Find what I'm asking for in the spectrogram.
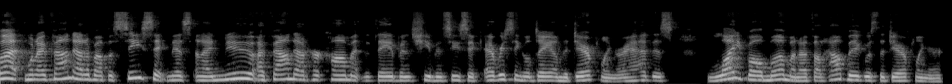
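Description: With an American accent, a woman talks at a very fast pace with hardly any pauses, her medium pitch moving in ordinary ways over a quiet background. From Ohio, US Midwest. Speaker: author. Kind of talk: interview.

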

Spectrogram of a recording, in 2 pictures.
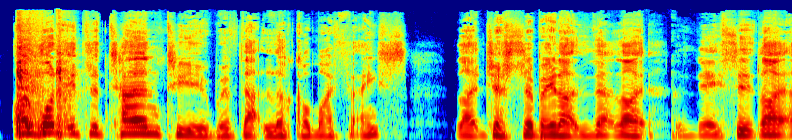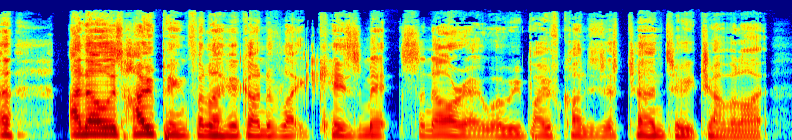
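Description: In a very clean recording with a silent background, a man with a British accent speaks at a moderate pace in a dry, close sound with no echo. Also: medium pitch for a man, ordinary pitch variation. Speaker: podcast host. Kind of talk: casual chat. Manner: stutters at times.

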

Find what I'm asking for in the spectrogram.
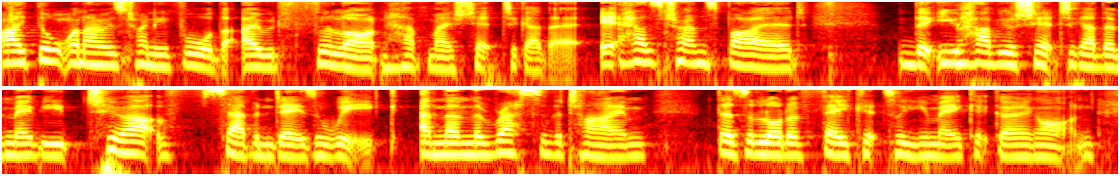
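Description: A croaky woman talks at a fairly quick pace with few pauses. Her pitch is low, with ordinary variation.

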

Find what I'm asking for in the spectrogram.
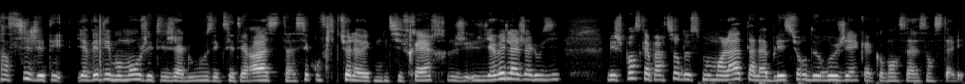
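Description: A woman speaks at a fairly quick pace in an unremarkable speaking voice, fairly high in pitch, with a dry, close sound and no echo. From France, Paris. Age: 20s. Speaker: student and mental health influencer. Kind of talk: personal testimony in casual interview.

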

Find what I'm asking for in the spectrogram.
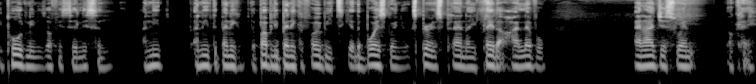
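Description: The voice is somewhat breathy and monotone, with flat intonation. It runs at a very fast pace yet has long, frequent pauses. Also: man, medium pitch for a man. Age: 30s. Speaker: footballer. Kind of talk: casual chat.

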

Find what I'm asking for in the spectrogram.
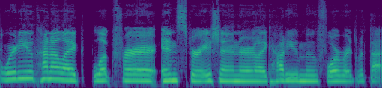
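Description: A woman talks in a plain, everyday voice, fairly high in pitch, at a moderate pace with hardly any pauses. The sound is dry and close with no echo. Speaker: podcast host and interviewer. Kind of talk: casual interview.

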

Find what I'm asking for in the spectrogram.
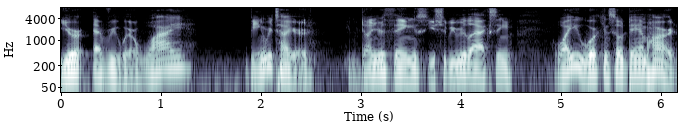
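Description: Over a very clean recording with a silent background, a man with an American accent talks fairly quickly in a plain, everyday voice with lively intonation. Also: medium pitch for a man. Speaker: podcast host. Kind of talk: interview conversation.

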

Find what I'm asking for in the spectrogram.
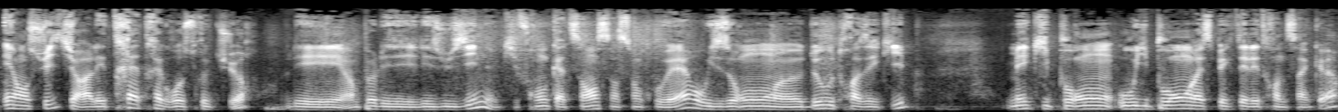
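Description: A man with a normal speaking voice talks at a moderate pace. His pitch sits fairly low, and his intonation is lively. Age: young. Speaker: chef, restaurant owner. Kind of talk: casual interview. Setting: in a restaurant.

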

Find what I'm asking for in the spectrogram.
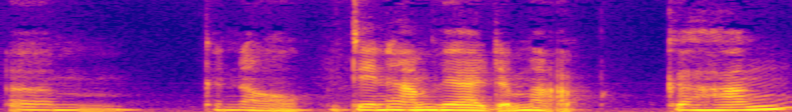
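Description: Somewhat breathy delivery from a woman, paced moderately. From Germany, Übach-Palenberg near Aachen. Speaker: true crime podcaster. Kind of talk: casual storytelling chat.

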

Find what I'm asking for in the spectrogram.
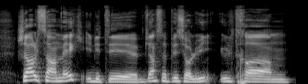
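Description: Over a silent background on a very clean recording, a man speaks at a moderate pace with ordinary pitch variation. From France. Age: 20s. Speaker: podcaster. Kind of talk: casual storytelling monologue. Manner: animated.

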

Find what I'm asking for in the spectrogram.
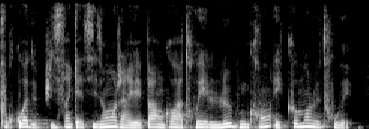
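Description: A woman speaks at a fairly slow pace in a very deep, low voice, her tone dark and mellow and her intonation fairly even. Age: 30s. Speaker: career changer sharing her story. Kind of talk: interview testimony.

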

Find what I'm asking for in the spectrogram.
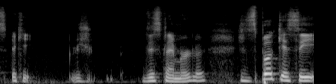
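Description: A woman with a Quebec accent, fairly low in pitch, with ordinary pitch variation at a moderate pace. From Quebec, Longueuil. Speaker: brewery and convenience store co-owner. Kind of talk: interview conversation.

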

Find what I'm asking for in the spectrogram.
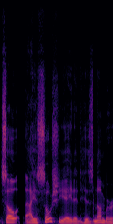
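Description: In a Brooklyn accent, a man speaks with a dark, mellow tone and ordinary pitch variation, on a very clean recording with a silent background. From US Northeast, Brooklyn, New York City. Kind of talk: interview. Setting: studio.

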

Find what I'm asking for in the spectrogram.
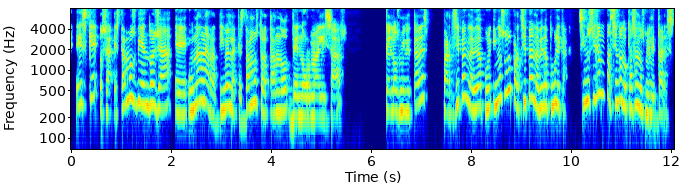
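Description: Speaking at a fairly quick pace, a woman uses a high pitch with very wide pitch swings while her loudness stays very even. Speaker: political analyst. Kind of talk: casual political discussion.

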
